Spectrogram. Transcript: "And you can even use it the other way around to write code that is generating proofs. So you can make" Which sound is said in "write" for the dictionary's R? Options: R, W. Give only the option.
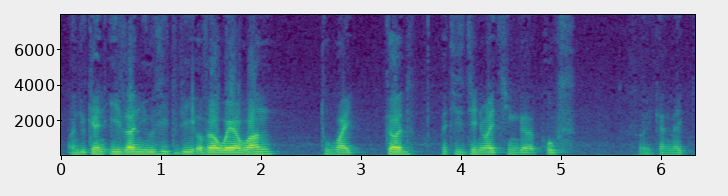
W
